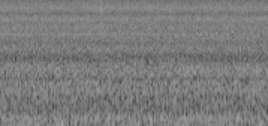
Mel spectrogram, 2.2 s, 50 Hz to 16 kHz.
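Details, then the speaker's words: Frigidaire 8000 BTU R22 window air conditioner from about 2008–2009, after fixing its shaking, compressor running: steady fan rush dominates over a faint low compressor rumble, slight vibration, no rattle, still about 67 dB at roughly three feet. "we're still at 67 decibels so i mean there's a little bit of vibration i can you know hear it just a low frequency kind of compressor rumble but it um the fan noise is still the dominant noise"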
